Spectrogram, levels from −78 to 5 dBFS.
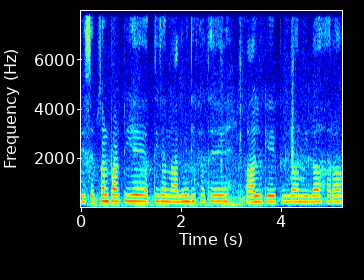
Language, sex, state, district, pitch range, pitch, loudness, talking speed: Chhattisgarhi, female, Chhattisgarh, Korba, 235-250 Hz, 240 Hz, -17 LUFS, 150 wpm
